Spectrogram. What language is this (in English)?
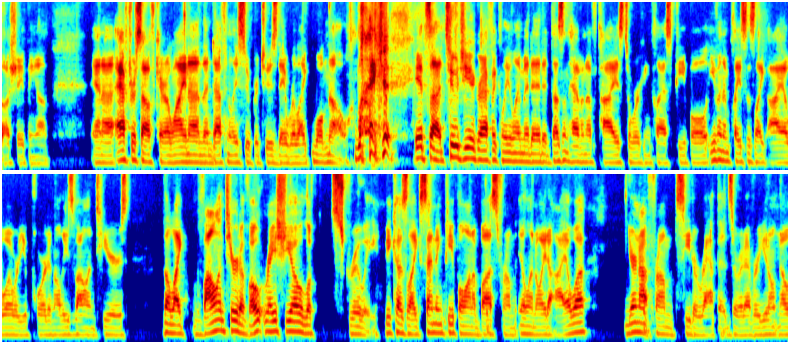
English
